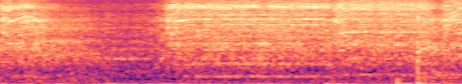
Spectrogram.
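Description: A power drill bores holes for flathead screws in a garden supply basket, a steady close high whine that dips briefly, then runs on evenly.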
